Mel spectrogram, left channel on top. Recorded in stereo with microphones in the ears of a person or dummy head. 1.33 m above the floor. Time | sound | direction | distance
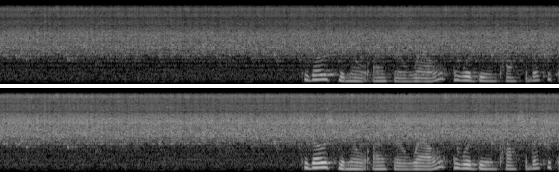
0.0 | running water | 15° right (ahead or behind) | 0.8 m
3.0 | a woman speaking | 70° right (ahead or behind) | 0.9 m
